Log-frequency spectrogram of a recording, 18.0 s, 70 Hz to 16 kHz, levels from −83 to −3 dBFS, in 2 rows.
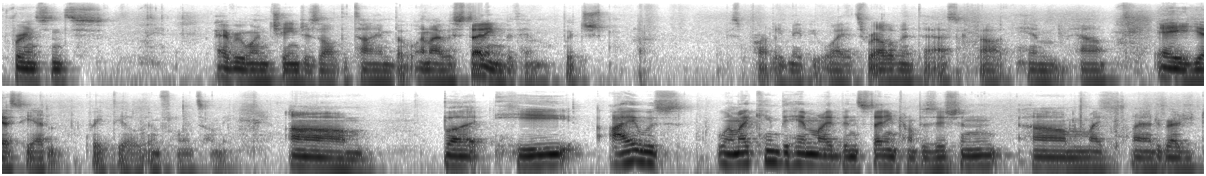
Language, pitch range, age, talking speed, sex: English, 90-105 Hz, 30-49, 185 wpm, male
